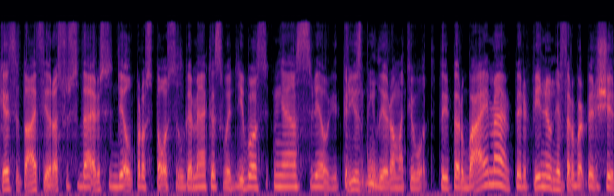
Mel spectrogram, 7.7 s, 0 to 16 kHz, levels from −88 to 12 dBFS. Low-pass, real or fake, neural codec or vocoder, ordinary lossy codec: 9.9 kHz; fake; autoencoder, 22.05 kHz, a latent of 192 numbers a frame, VITS, trained on many speakers; Opus, 64 kbps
